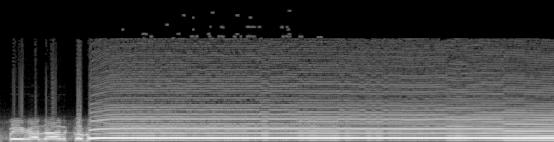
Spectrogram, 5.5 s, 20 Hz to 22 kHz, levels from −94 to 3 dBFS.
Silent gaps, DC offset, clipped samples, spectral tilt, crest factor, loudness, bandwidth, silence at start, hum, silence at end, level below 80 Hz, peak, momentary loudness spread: none; under 0.1%; under 0.1%; -1.5 dB/octave; 4 dB; -8 LUFS; 10.5 kHz; 0.1 s; none; 0 s; -56 dBFS; -4 dBFS; 4 LU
